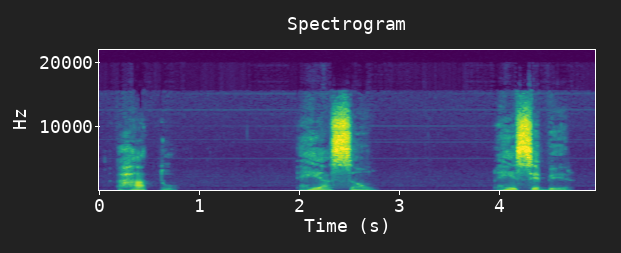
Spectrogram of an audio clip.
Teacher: when it's at the start of a word, you guys pronounce it like an H?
